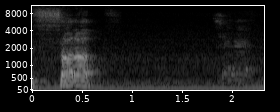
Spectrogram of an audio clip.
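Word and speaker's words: tzaraat: Se pronuncia ahí Sarat.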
